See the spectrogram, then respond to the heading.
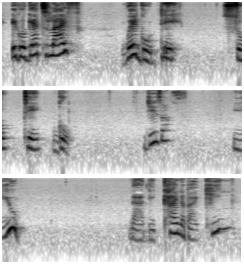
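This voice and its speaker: A woman's voice: sits high, slightly rough. A woman with a West African Krio accent delivers a dramatic devotional monologue, speaking emphatically and addressing listeners directly with rhetorical questions. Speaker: devotional reciter.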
